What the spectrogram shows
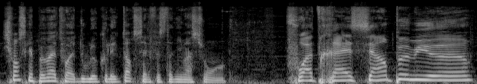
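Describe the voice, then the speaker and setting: A man commentating his live slot-machine stream, slangy and excitable, swinging between low muttering and loud hype. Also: fast talker, soft background music. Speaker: online casino streamer.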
